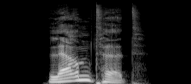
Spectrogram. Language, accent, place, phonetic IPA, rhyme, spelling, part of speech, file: German, Germany, Berlin, [ˈlɛʁmtət], -ɛʁmtət, lärmtet, verb, De-lärmtet.ogg
- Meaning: inflection of lärmen: 1. second-person plural preterite 2. second-person plural subjunctive II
